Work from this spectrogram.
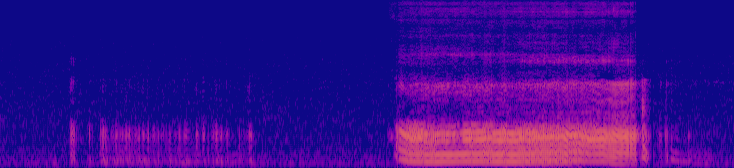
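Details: Snoring pug: quiet, wheezy snuffles at first, then a sudden loud, drawn-out, harsh snore with a throaty, vibrating buzz lasting nearly two seconds, followed by faint breathing.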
